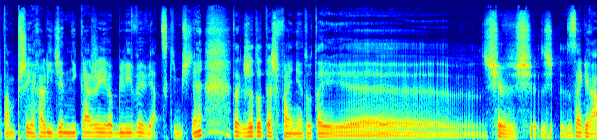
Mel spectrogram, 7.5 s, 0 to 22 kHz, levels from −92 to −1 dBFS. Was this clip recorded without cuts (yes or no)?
yes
